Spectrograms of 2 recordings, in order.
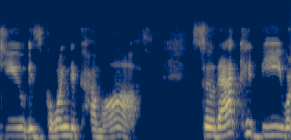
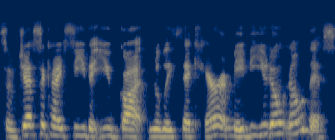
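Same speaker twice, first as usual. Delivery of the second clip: usual speaking voice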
